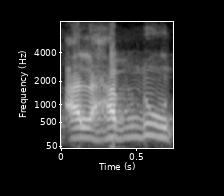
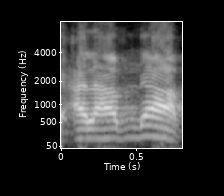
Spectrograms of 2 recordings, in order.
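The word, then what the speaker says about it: الحمد: dumah muuadapan itu sama jadi harus alhamdu tak boleh alhamda kenapa kalimah itu muftada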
